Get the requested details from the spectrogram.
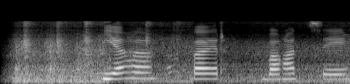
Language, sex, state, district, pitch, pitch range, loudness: Hindi, female, Chhattisgarh, Raipur, 250 Hz, 235-255 Hz, -16 LUFS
